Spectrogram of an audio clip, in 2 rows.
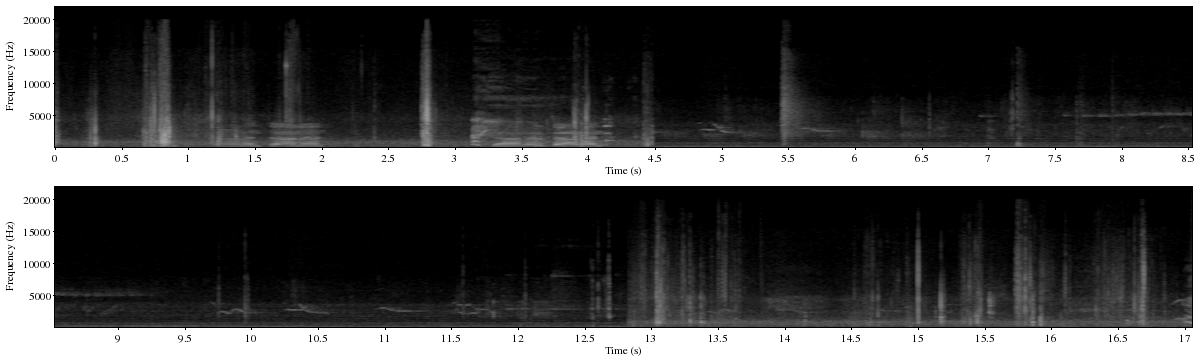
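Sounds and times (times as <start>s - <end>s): loud crackling rustle: 0.0s - 3.1s, 12.8s - 17.0s
birds chirping: 0.0s - 17.0s
outdoor background: 0.0s - 17.0s.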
